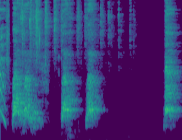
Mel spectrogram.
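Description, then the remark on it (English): A dog named Charlie barks loudly, four sharp barks: two quick ones, a pause, another, then a final bark after a brief silence. No one speaks. “Talk over his barking.”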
